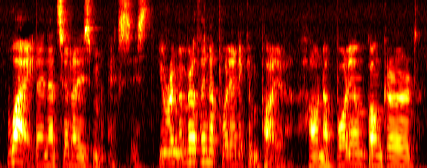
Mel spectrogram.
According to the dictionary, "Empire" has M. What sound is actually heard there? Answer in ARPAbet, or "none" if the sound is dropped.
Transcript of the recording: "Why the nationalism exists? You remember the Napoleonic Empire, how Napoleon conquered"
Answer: M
